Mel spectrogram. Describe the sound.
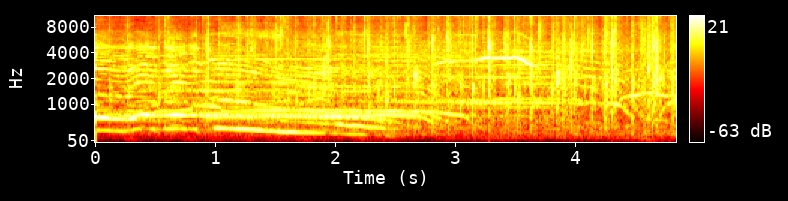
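A crowd at a cycling race cheers and applauds a rider, with a loud voice riding over the start and a busy patter of clapping and cheering continuing throughout.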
